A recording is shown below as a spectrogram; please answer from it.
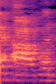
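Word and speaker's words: hour: और इसी तरह आवर भी होता है, जो आवर में भी एन लगाते हैं। इसी तरह एयर होता है, एयर में भी एन लगाते हैं, क्योंकि इनका फर्स्ट लेटर ये जो है साइलेंट होता है, या जो भी कुछ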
